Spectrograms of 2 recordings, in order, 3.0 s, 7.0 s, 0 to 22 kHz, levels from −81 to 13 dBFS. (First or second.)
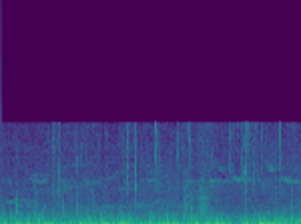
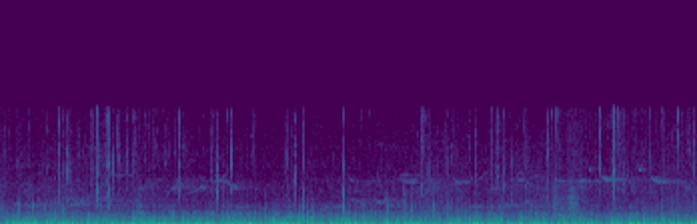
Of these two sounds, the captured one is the second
